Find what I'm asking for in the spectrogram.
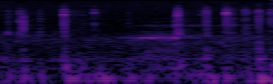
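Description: Quick, faint keystrokes tap on a computer keyboard as a web address is entered, a short burst of light clicks heard alone without speech.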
